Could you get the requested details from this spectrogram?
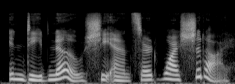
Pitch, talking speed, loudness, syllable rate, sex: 215 Hz, 180 wpm, -18 LUFS, 4.6 syllables/s, female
